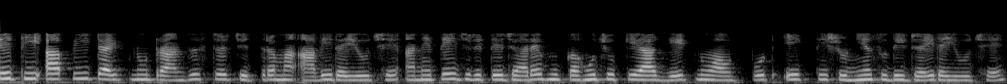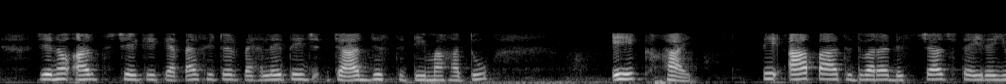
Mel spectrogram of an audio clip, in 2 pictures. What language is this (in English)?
Gujarati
